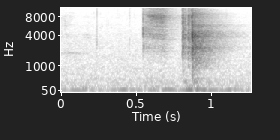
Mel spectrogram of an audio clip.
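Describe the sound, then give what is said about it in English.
A beer can cracks open: a sharp metallic snap, then a second louder pop that trails into a short fizzing hiss, heard alone without any talking. “Can't have big talk without cracking some cans.”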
